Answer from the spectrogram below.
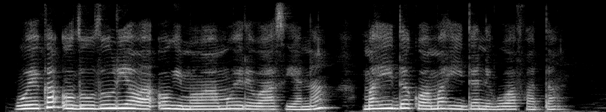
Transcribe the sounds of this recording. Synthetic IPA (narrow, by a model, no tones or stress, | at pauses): ɣwekaʔoðuːðuɾiawaʔoɣimɔwamweɾewasjana | maɦiːdakwamaɦiːdaneɣwafata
